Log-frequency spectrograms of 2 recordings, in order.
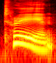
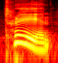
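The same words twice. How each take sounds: No difference in how they are said.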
